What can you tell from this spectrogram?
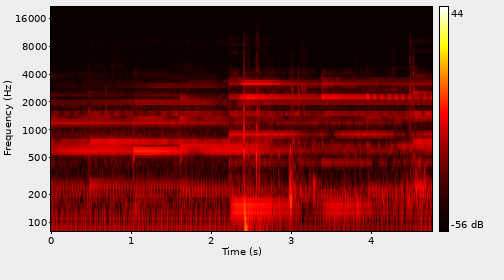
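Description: An even, steady tick with clear bell-like chime notes ringing over it; the movement is running normally.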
